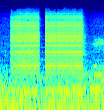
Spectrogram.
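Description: Airport walk-through metal detector alarm buzzing in two loud bursts, the first about half a second long and the second a little longer, with a short break between: a passenger carrying metal has set it off.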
